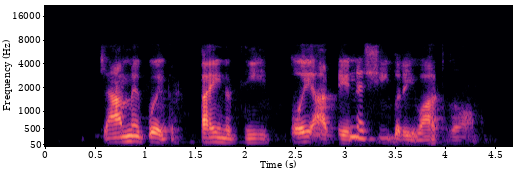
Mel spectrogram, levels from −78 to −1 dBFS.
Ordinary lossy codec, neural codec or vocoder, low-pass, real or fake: Opus, 32 kbps; codec, 24 kHz, 1 kbps, SNAC; 7.2 kHz; fake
